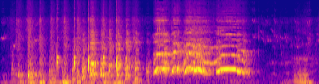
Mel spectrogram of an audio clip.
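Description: A rooster crowing once, a held call of over a second starting about two seconds in, after a run of short clucking notes.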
